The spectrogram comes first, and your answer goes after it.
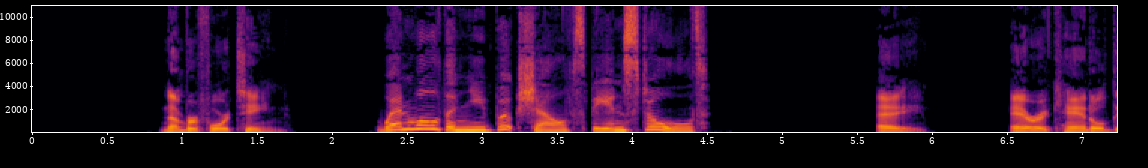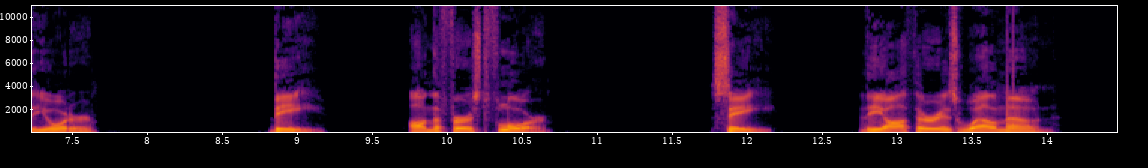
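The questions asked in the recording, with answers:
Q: When will the new bookshelves be installed?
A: A: Eric handled the order.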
